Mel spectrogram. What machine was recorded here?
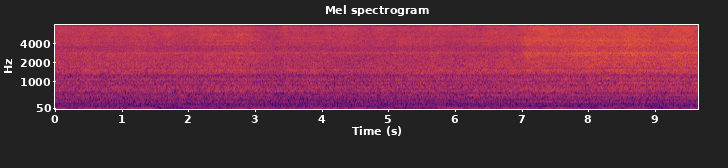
fan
